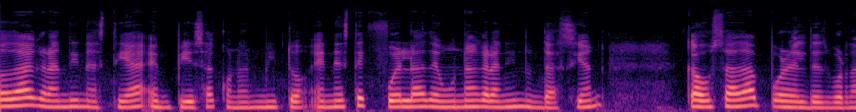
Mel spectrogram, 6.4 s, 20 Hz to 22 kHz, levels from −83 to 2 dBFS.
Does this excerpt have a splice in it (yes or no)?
yes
